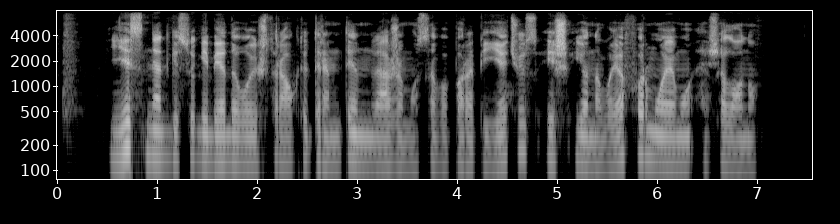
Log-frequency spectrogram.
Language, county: Lithuanian, Kaunas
